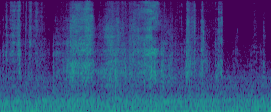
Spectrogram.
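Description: Paper wrapping rustles close by.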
